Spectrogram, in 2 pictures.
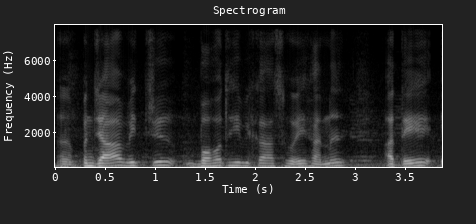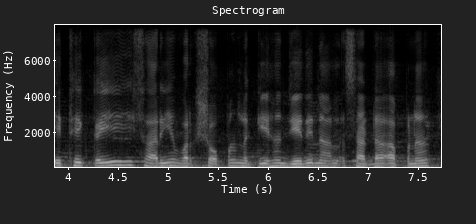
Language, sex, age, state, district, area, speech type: Punjabi, male, 18-30, Punjab, Ludhiana, urban, spontaneous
